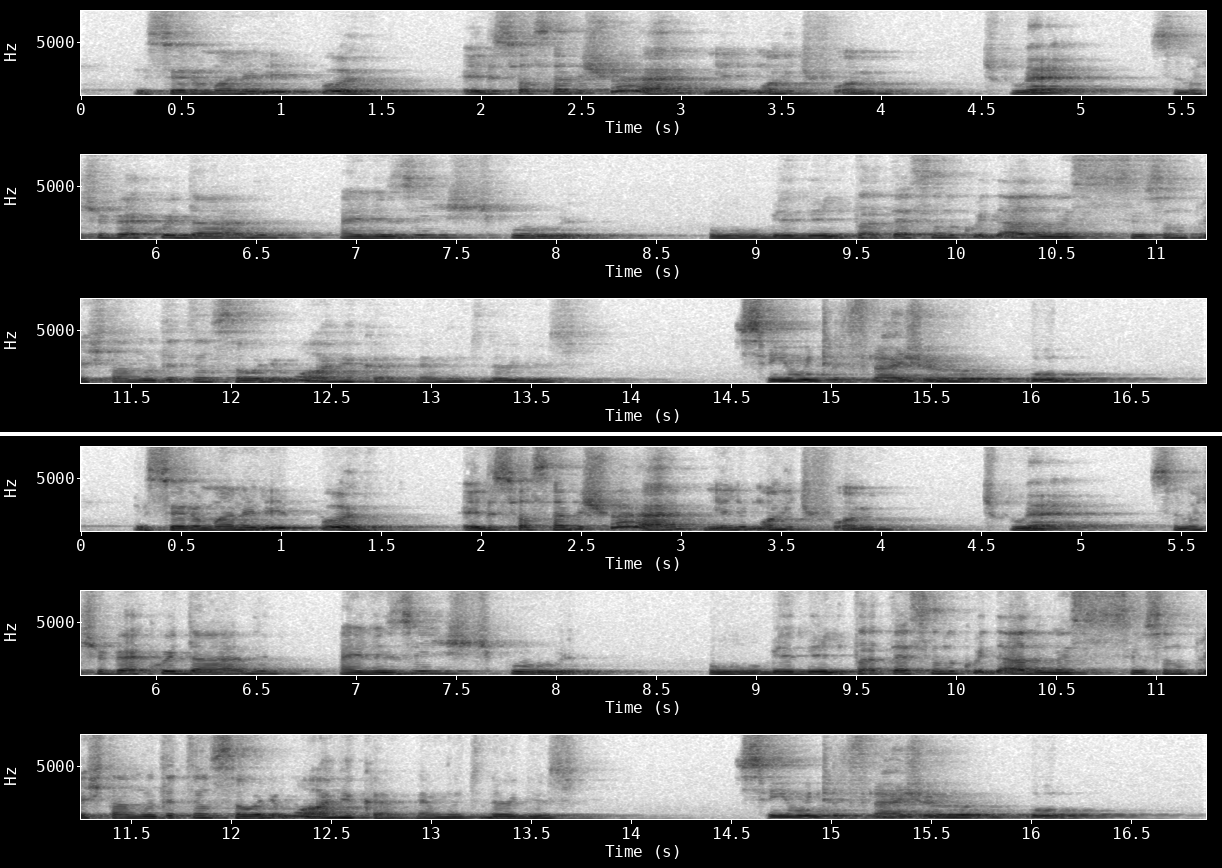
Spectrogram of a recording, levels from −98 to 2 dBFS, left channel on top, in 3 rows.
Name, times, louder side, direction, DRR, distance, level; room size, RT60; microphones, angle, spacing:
voice 1, 0.3-1.6 1.9-4.2 4.7-4.9 5.4-8.2 8.8-13.7, right 3 dB, 35° right, 10 dB, 0.4 m, -17 dB
voice 2, 14.5-16.1, left 1 dB, 15° left, 3 dB, 1.5 m, -16 dB
11.5 x 11.5 x 5.4 m, 0.97 s
head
